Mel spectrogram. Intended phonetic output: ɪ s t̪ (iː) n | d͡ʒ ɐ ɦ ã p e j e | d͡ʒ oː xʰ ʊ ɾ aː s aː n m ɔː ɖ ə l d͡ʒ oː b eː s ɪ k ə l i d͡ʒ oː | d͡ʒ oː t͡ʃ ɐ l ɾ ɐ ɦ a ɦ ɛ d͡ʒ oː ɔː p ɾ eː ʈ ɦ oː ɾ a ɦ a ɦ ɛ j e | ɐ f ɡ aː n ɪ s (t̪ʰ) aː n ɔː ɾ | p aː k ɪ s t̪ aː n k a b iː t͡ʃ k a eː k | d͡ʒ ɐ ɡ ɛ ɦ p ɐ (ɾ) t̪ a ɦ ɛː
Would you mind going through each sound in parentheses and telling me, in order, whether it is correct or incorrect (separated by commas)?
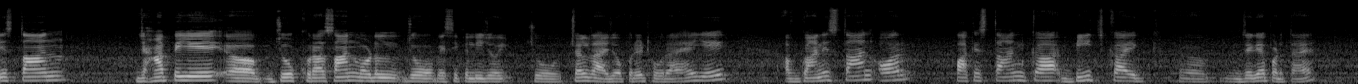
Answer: incorrect, incorrect, incorrect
